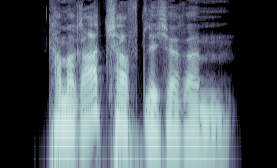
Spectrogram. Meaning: strong dative masculine/neuter singular comparative degree of kameradschaftlich
- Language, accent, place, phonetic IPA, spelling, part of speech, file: German, Germany, Berlin, [kaməˈʁaːtʃaftlɪçəʁəm], kameradschaftlicherem, adjective, De-kameradschaftlicherem.ogg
